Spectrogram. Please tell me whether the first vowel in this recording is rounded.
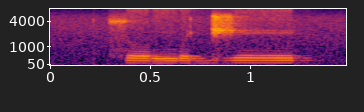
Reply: yes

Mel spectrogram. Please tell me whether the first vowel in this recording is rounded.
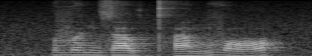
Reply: no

